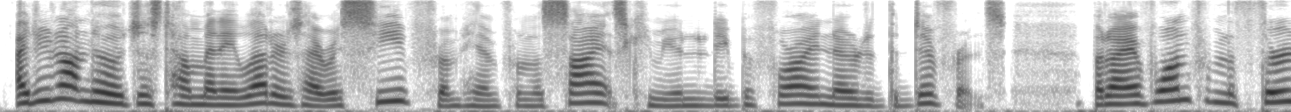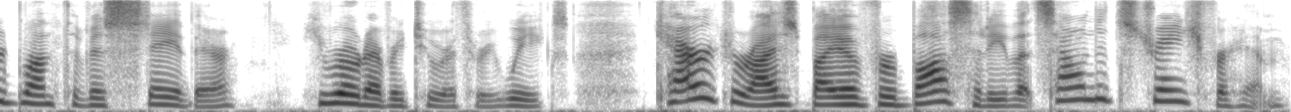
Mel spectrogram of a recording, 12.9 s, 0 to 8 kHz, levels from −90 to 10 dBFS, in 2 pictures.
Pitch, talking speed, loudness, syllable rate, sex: 220 Hz, 230 wpm, -19 LUFS, 6.1 syllables/s, female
